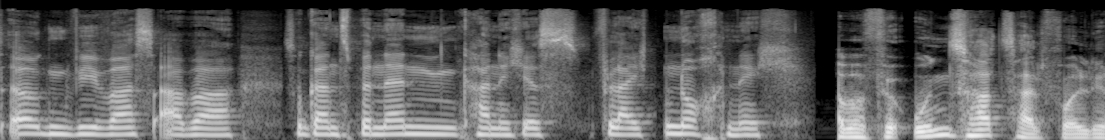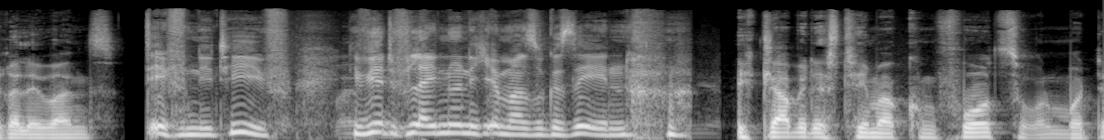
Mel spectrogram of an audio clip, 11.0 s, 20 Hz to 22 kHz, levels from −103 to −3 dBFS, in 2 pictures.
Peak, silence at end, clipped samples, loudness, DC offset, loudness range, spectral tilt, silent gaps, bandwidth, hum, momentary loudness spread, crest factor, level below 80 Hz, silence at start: -2 dBFS; 0 s; under 0.1%; -20 LUFS; under 0.1%; 3 LU; -5.5 dB/octave; 6.14-6.25 s; 17 kHz; none; 8 LU; 18 dB; -50 dBFS; 0.05 s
